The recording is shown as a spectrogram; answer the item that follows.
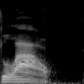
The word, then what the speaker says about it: Lowe: Another guy on the Rays, Brandon Lau. How many people do you know with the last name Lowe that's pronounced Lau? – Exactly 0.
